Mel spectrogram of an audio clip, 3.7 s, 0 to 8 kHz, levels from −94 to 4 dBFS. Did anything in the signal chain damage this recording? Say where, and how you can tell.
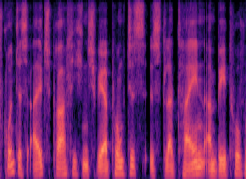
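Yes. Automatic gain rising, from 0.46 s to the end, in call processing: speech and background swell together as the AGC, finding the input too quiet, steadily raises gain.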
